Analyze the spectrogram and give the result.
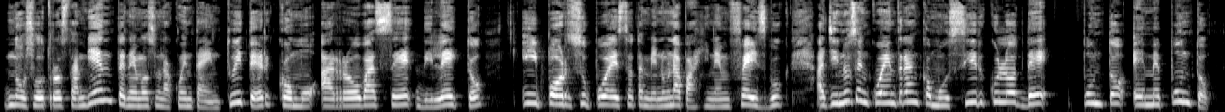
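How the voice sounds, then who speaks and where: Woman, radio host, recording from home, fairly high pitch, measured announcer delivery. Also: a little mellow. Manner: measured, reads out contact details and guest introduction.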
